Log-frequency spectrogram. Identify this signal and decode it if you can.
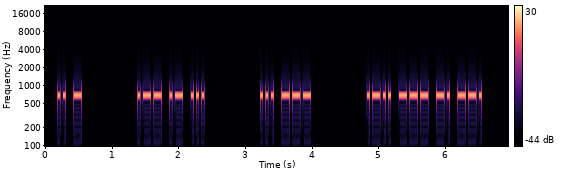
Morse code, heard as a keyed tone, about 30 wpm, 700 Hz. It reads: IT WAS SO LONG
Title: 3x Word-Spacing - Sentences from Top 500 Words - 30wpm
